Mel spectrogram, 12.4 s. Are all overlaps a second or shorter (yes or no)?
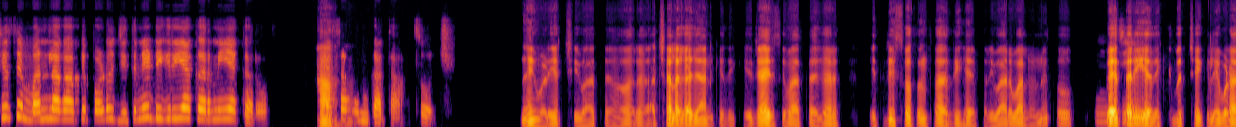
yes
